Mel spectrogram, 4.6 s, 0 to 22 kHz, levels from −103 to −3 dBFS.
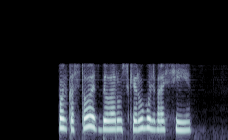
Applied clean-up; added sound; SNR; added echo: neural mask model DeepFilterNet 3.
